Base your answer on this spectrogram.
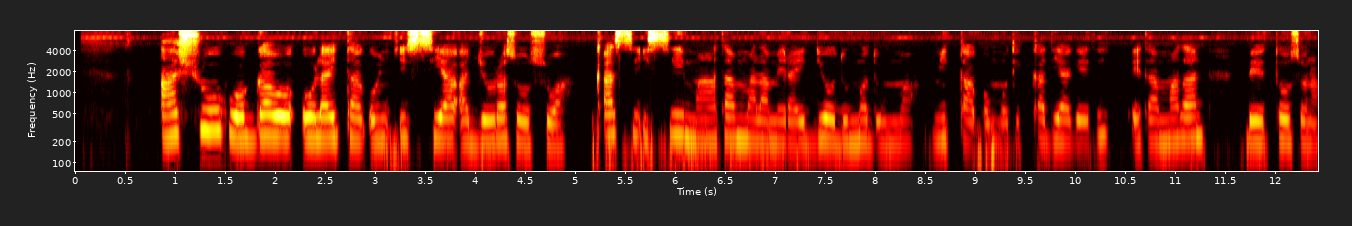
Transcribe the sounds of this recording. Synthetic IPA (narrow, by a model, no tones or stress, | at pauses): ʔaːʃːuːwɔɡːɐwɔlɐjt̪ːaːkʼɔnt͡ʃʼːɪsːɪjaːʔɐd͡ʒːoːɾɐso̞ːsːʊwaː | kʼɐsːɪʔɪsːɪmaːt̪ɐmɐlɐmɛɾɐjd̪ːɪjod̪ʊmːɐd̪ʊmːɐ | mɪt̪ːaːkʼɔmːɔt̪ɪkːɐd̪ɪjaːɡe̞ːt̪ɪ | ɛt̪ɐmɐt̪ɐn | be̞ːt̪ːo̞ːsɔnɐ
